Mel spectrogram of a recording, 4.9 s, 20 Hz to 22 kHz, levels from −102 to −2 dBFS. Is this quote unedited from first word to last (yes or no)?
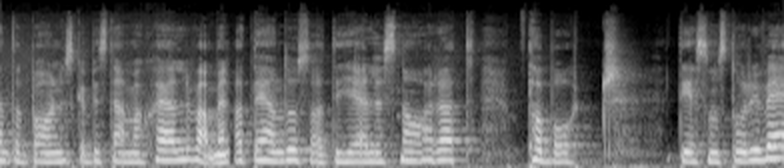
no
